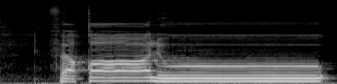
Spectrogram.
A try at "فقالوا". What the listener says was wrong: Make your qaf more heavy. فقالوا. Don't say fa. Flat.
